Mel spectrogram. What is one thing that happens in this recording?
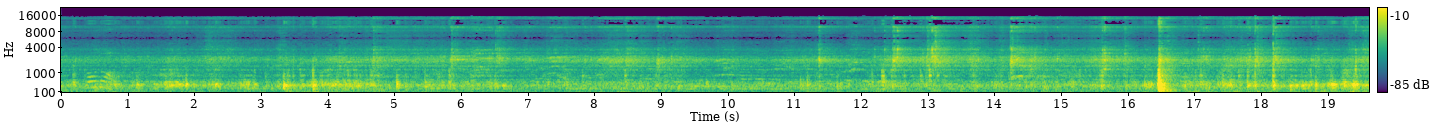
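Ice skates scrape and hiss across the ice in a large echoing hall.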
